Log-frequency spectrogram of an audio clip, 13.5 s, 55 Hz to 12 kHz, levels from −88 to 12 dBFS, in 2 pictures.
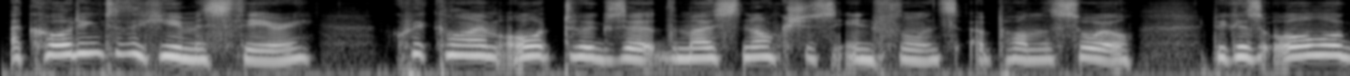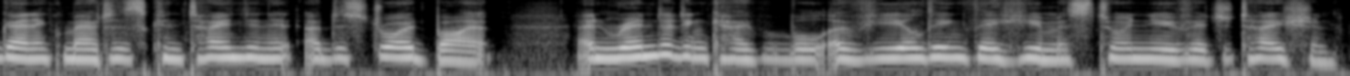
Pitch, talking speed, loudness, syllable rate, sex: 200 Hz, 175 wpm, -19 LUFS, 5.5 syllables/s, female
